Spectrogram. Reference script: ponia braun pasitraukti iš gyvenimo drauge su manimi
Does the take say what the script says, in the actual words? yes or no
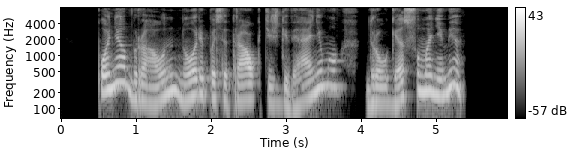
no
